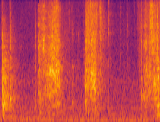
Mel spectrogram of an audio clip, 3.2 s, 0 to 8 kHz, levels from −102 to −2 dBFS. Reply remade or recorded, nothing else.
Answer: recorded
